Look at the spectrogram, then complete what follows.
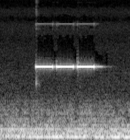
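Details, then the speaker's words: iCare Home tonometer during a self-measurement troubleshooting demo: three long, high-pitched beeps in a row; an error signal that the device is held too far from the eye. "and then the other one is two beeps and that's if an eyelash gets in the way"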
